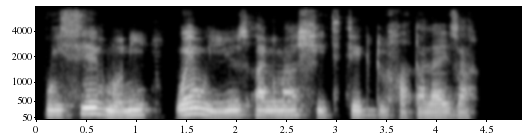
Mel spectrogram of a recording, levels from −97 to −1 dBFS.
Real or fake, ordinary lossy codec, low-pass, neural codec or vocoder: fake; none; 7.2 kHz; codec, 44.1 kHz, 3.4 kbps, Pupu-Codec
